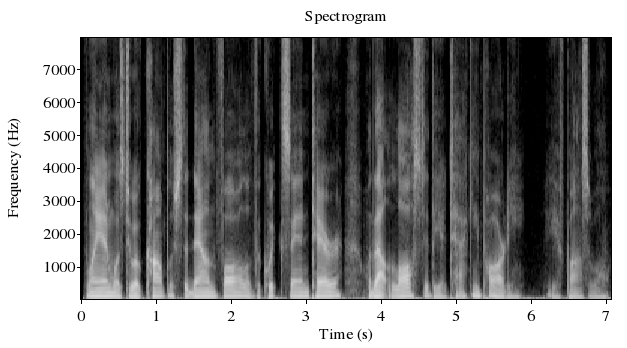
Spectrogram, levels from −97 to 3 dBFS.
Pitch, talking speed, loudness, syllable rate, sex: 105 Hz, 160 wpm, -20 LUFS, 4.7 syllables/s, male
